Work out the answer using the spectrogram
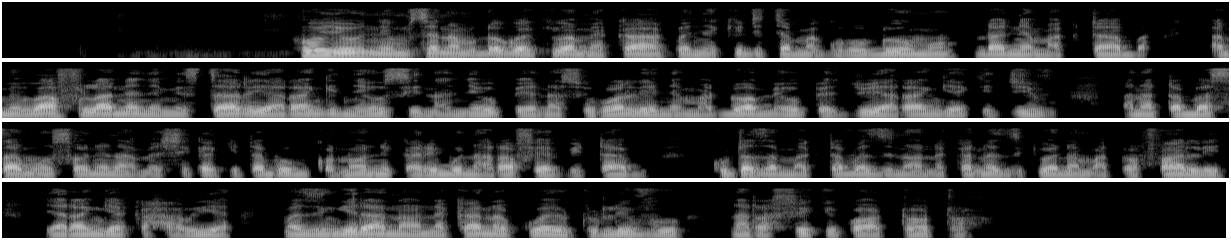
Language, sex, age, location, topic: Swahili, male, 18-24, Nairobi, education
